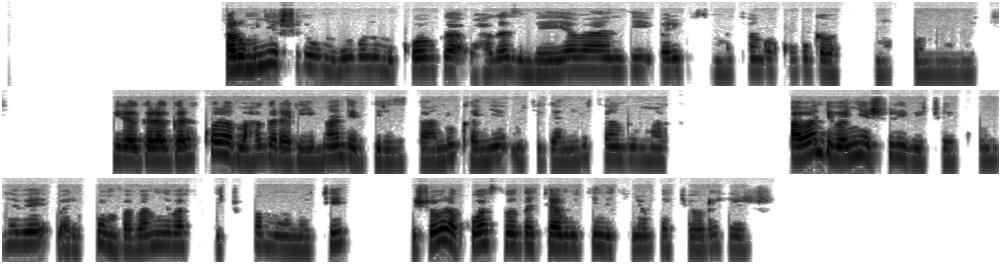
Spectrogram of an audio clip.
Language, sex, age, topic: Kinyarwanda, female, 18-24, education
